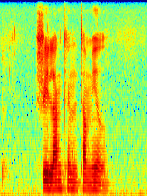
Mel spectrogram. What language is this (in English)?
English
